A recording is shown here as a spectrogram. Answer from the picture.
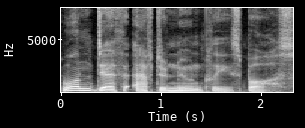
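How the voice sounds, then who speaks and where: Putting on a character voice, a man speaks at a fairly low pitch with very wide pitch swings. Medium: video game. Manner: terse, grave.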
